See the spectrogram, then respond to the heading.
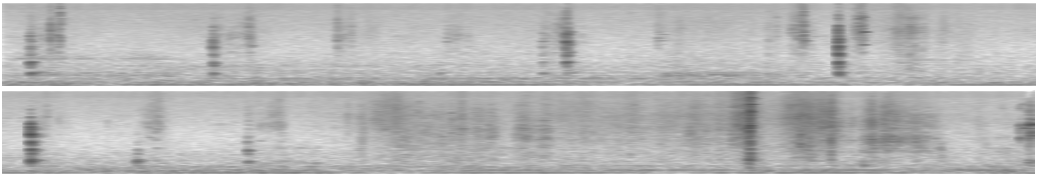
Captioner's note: tapping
